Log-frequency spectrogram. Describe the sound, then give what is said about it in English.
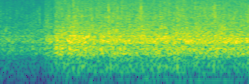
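Heavy rain pours down on a yard at night in a dense, steady hiss that swells in loudness after a brief moment, then holds constant with no voices present. “Nighttime, a figure runs across a rain-strafed yard and up some steps to a door.”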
